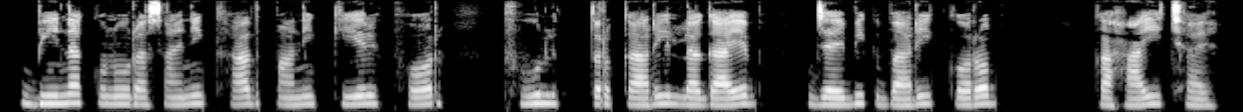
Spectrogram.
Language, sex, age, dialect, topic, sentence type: Maithili, female, 18-24, Bajjika, agriculture, statement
